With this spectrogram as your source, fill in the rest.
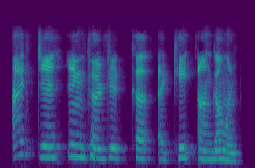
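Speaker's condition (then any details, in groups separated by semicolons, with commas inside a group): Cerebral palsy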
